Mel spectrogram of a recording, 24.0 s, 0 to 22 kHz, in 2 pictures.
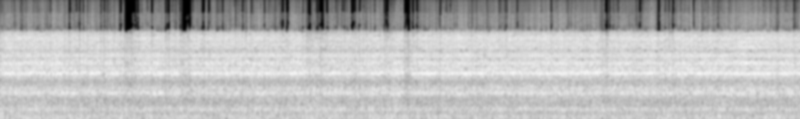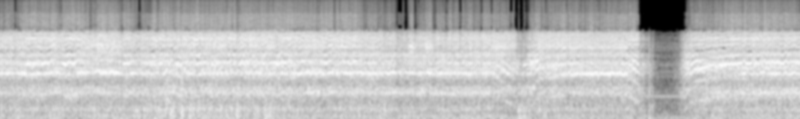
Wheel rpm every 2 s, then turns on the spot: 230, 230, 230, 230, 230, 230, 230, 220, 220, 200, 170, 140.
none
